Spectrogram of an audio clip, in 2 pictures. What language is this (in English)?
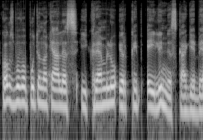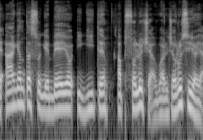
Lithuanian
